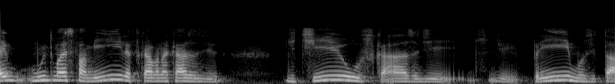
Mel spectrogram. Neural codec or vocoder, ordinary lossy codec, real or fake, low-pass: none; none; real; 5.4 kHz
